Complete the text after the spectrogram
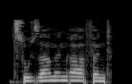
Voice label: "zusammenraffend", German; adjectives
